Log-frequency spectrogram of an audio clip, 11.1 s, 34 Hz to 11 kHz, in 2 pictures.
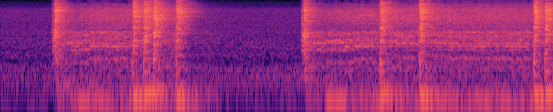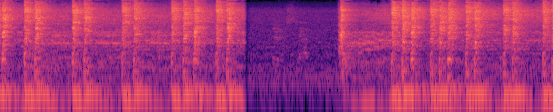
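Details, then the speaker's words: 1986 Ford F150 that sat over 20 years, fuel pump now delivering: repeated bursts of cranking with pauses that never catch, and the starter was staying on; the no-start is traced to a big hole in the intake causing a vacuum leak, to be plugged. "so what is what's happening is so the reason it's been inspiring it wasn't running is because there's a there's a big hole and the intake I was causing a vacuum leak"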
